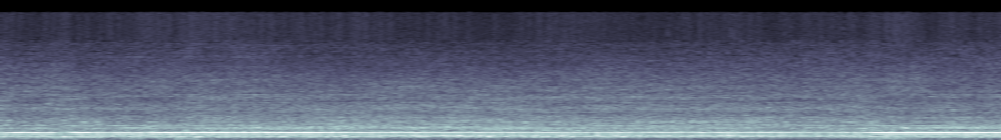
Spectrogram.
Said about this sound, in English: This is why we use a heat gun.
